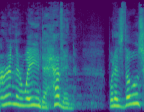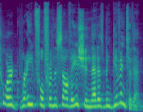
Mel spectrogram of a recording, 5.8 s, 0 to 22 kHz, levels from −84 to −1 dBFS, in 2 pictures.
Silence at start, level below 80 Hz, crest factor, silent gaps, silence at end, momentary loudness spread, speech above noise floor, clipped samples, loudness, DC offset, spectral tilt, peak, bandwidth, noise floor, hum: 0 s; -64 dBFS; 16 dB; none; 0 s; 5 LU; 26 dB; under 0.1%; -18 LUFS; under 0.1%; -3.5 dB/octave; -2 dBFS; over 20 kHz; -44 dBFS; none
